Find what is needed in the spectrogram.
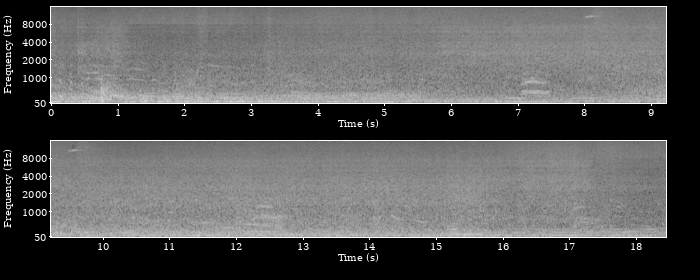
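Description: Steady outdoor rushing noise with a low rumble, the kind wind makes on a phone microphone, with faint distant voices now and then.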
